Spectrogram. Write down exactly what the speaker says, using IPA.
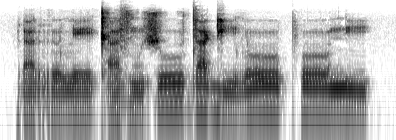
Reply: ɾa˨rʊ˨ leː˨kʼa˨zũ˨ʃuː˦ da˦ɡi˨loː˦ pʰoː˦ni˦

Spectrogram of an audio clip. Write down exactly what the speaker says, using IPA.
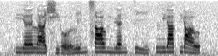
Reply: jɛ˧˥lä˧˥ ɕjo̰˨˩ʊ̯ li˧˥nsɑ˥ʊ̯ n̪ɥɛ˥nt̪i˥˩ | ljä˥t̪jɑ˥˩ʊ̯

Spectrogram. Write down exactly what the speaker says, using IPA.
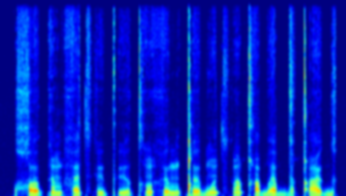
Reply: χokɐ̃mhɐt͡sʼʉ pʼʉʊ̯kʰõhɵm ǃɵbõt͡sʼõ qʰobɐbɡɐ qʼɵɡ

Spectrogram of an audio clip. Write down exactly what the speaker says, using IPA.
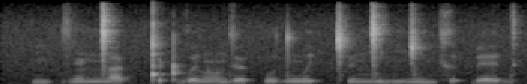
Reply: nʲəʔzɛ̃ŋ͡ǀak ǃəʈɡʷœlɔ̃d œ k͡podŋʷeʔ ǀʰøŋ͡ǀinʲŋ͡ǀunʲ xəʔɓɛd

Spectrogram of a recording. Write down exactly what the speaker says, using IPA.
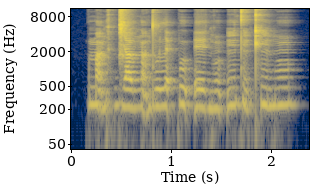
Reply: mã˦˨ɡɪ˦ʔd͡ʑa˨ʊ̯ŋã˦˨ du˨lɛ˦ʔpu˨ ʔe˨ɪ̯ɡũ˨ ʔĩ˦tĩ˦˨ kʰĩ˦bũ˦

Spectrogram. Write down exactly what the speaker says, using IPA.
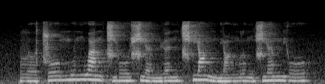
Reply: lɤ˨˩t͡so˥ʊ̯ mu˥n̪wa˥˩nt͡ɕjo˧˥ʊ̯ ɕjɛ˨˩n̪ɥɛ˧˥n t͡ɕʰjɑ˥˩ŋ n̪jɑ˧˥ŋlʊ˨˩ŋɕjɛ˥ mjo˧˥ʊ̯

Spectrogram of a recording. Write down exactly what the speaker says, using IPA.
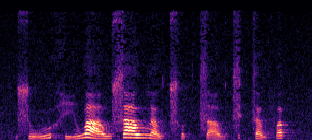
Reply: suː˨˥hiː˨˥waː˨˧w saː˥wlɐ˨˥wt͡sʰʊ˨k̚ t͡saː˨˩w t͡sɪ˥k̚sɐ˨wfɐ˥p̚

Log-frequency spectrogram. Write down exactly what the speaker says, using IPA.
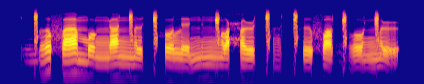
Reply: ɡ͡ǁʌ famɔ ŋaŋ͡ǁəːǁʰɔ lɛŋəŋ͡ǁɔ ħə˞ǁa̤ ǁʰəfɑɡ͡ǁɔːŋ͡ǁə˞

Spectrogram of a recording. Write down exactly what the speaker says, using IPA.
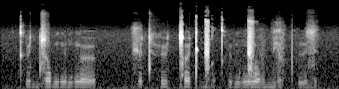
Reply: kʰʉdd͡zobŋeb ŋɵ | t͡ʃɵthʉ ǀɵtɡ͡ǁokʰʉb ŋ͡ǁov bʲɐvpʰɨz

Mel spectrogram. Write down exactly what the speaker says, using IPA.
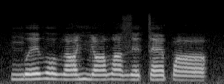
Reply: ŋʷɛðɔ ðɑ ɲɑðˤæ zɛtæpɑː

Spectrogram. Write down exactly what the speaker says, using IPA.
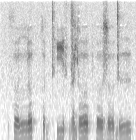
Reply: θo lːokːod tʰiːθdʌ joːpʰoːzoːdɯː

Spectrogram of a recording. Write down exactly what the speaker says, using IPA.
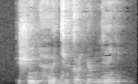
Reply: ʃɛ̃ʎ hɘ dʲɘɡaɭʎəɭ ŋɡẽʎ

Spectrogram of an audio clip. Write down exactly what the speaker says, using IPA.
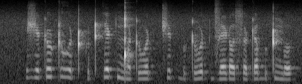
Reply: ʒe˧ʈu˨˦ʈ ɣʊ˦˨ʈkʊ˨ʈke˦ʈ ŋ͡ǃʊ˨ʈβʊ˨˦ʈ t͡ʃə˧ʈ bə˨ʈβʊ˦˨ʈd͡ze˧ ɽʊ˨sʊ˨ʈ ə˨˦bʊ˧ʈ ŋʊ˧

